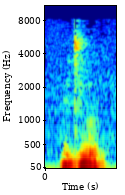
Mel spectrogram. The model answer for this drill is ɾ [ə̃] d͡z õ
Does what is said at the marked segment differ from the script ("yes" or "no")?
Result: no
